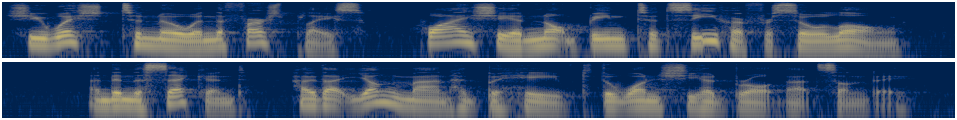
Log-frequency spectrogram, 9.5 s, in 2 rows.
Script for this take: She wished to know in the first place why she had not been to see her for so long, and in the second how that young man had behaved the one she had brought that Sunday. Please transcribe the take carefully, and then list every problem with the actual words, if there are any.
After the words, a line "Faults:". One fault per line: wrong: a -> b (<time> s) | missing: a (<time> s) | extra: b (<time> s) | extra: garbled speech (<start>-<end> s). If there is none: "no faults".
She wished to know in the first place why she had not been to see her for so long, and in the second how that young man had behaved the one she had brought that Sunday.
Faults:
no faults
